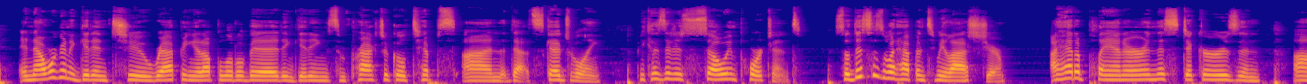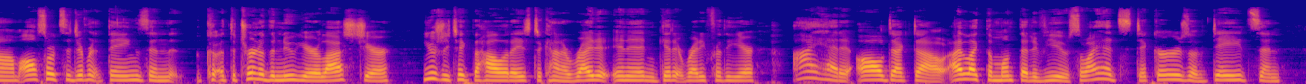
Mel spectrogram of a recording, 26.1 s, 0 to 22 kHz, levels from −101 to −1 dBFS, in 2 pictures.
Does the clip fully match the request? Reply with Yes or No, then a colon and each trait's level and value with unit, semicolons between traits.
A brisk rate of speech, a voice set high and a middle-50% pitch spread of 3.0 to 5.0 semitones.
Yes: fast, 225 wpm; high, 205 Hz; average, 3.3 semitones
